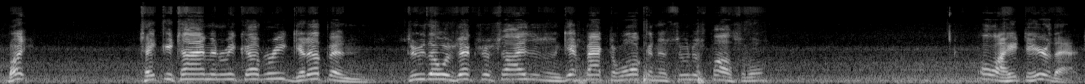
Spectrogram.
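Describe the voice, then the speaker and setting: A man's voice: sits high, measured pace, pauses often, noisy background. An older man hosting a casual live stream, answering viewer comments in an easygoing, folksy way and reminiscing about the old days.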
